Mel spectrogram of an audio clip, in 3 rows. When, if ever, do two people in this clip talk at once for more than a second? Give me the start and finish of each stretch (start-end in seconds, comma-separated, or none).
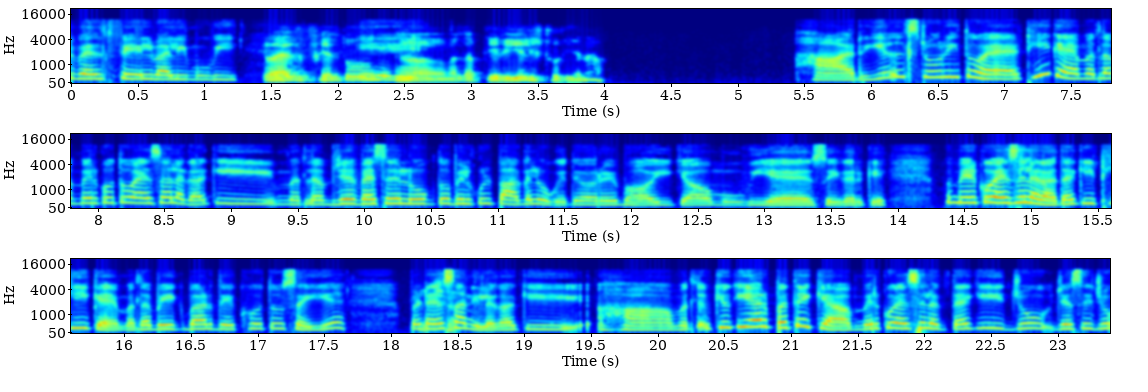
none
